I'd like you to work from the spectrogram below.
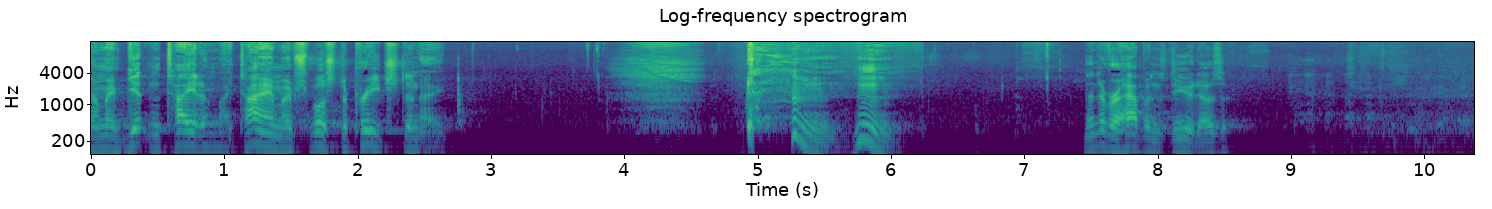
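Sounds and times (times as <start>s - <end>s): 
speech: 0.0s - 2.8s, 5.3s - 6.2s, 7.4s - 8.6s
soft breath in: 3.9s - 4.7s
person coughing from a tickle in the back of the throat: 4.9s - 6.2s.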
